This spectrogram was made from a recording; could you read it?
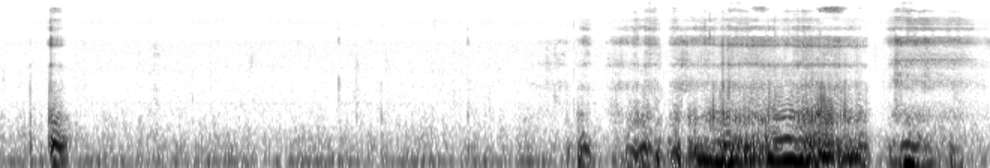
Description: My baby poppy, cocker spaniel snoring so cute!!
